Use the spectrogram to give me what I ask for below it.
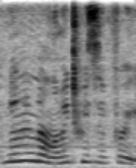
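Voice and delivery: quick, high-pitched salon-lady protest; imitated insisting. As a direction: rush in and insist on helping, as the lady.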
